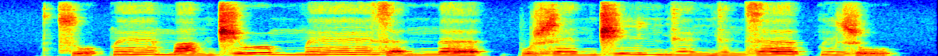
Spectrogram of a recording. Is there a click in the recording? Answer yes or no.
no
